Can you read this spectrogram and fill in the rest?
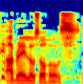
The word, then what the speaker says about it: Abre los Ojos: Abre los Ojos.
